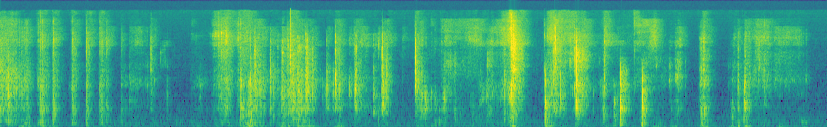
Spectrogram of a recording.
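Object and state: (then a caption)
Glossy magazine pages being turned. Fingertips turn the pages of an open glossy paper lifestyle magazine one after another, rustling and crinkling the coated paper. Each turn is a short, bright, crisp swish with almost no low end. The turns come in an uneven run of quick bursts with brief quiet gaps between them.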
